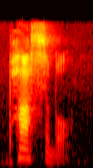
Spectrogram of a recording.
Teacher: How many syllables are in possible? 3. Stress on the first.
